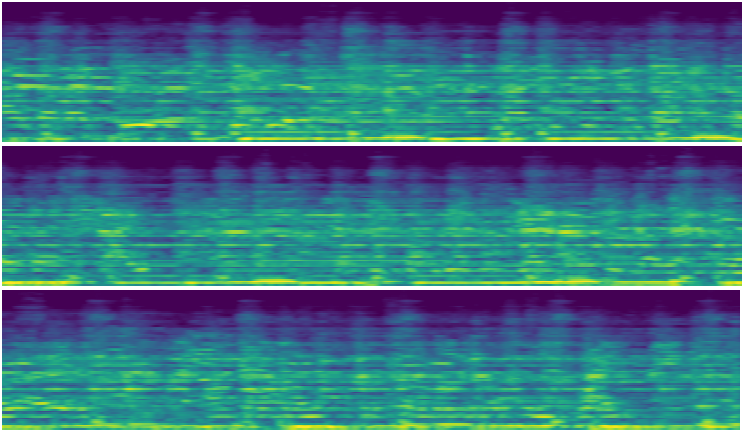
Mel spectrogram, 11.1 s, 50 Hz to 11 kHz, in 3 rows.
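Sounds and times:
bass line: 0.0s - 11.0s
strummed guitars: 0.0s - 11.0s.

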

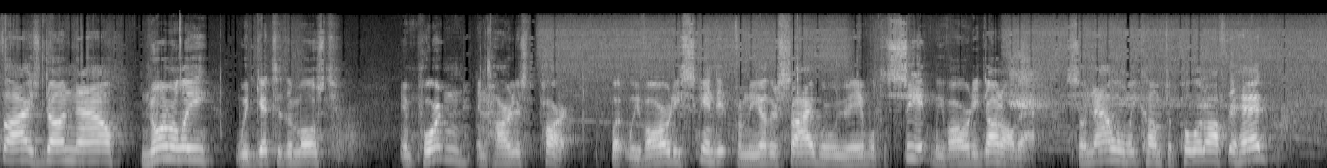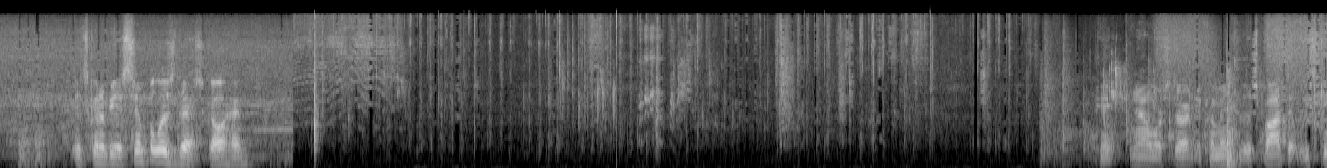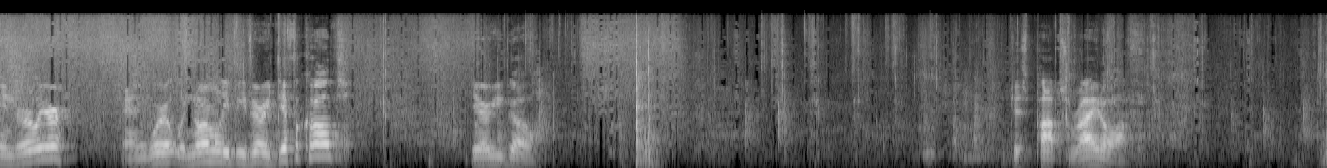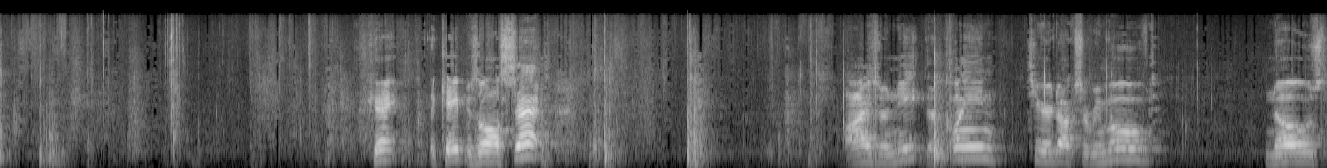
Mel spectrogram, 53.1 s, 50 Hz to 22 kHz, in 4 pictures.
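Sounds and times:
wet crackling of knife cutting hide: 16.2s - 23.7s, 31.2s - 36.0s, 37.1s - 38.7s.

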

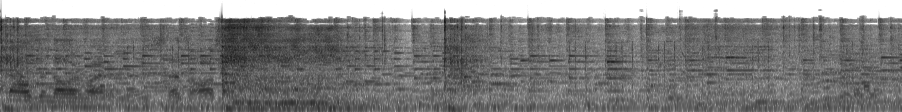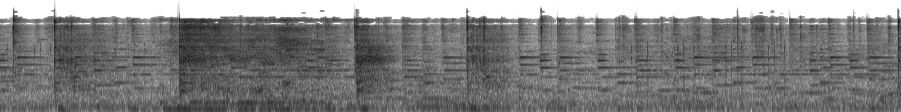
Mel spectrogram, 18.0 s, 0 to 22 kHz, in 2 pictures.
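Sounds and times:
slot machine bonus music: 0.0s - 18.0s
slot machine sound effects: 0.0s - 18.0s.

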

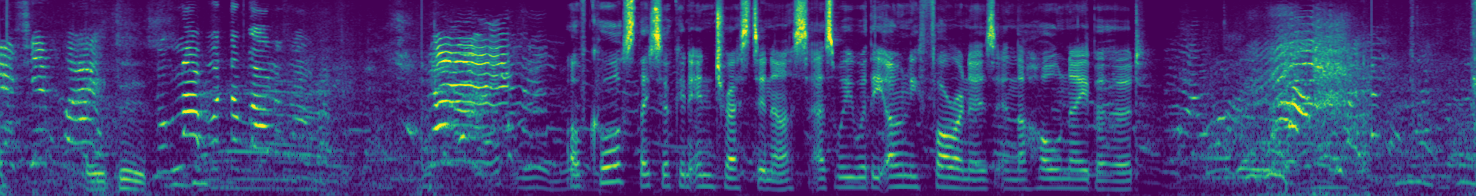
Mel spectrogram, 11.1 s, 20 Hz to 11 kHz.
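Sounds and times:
child speaking: 0.0s - 2.6s
children playing: 0.0s - 11.0s.

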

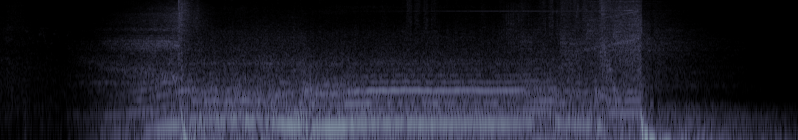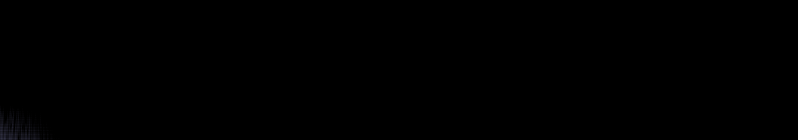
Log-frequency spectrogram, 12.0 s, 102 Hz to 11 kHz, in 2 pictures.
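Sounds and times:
car engine revving: 0.6s - 4.8s.

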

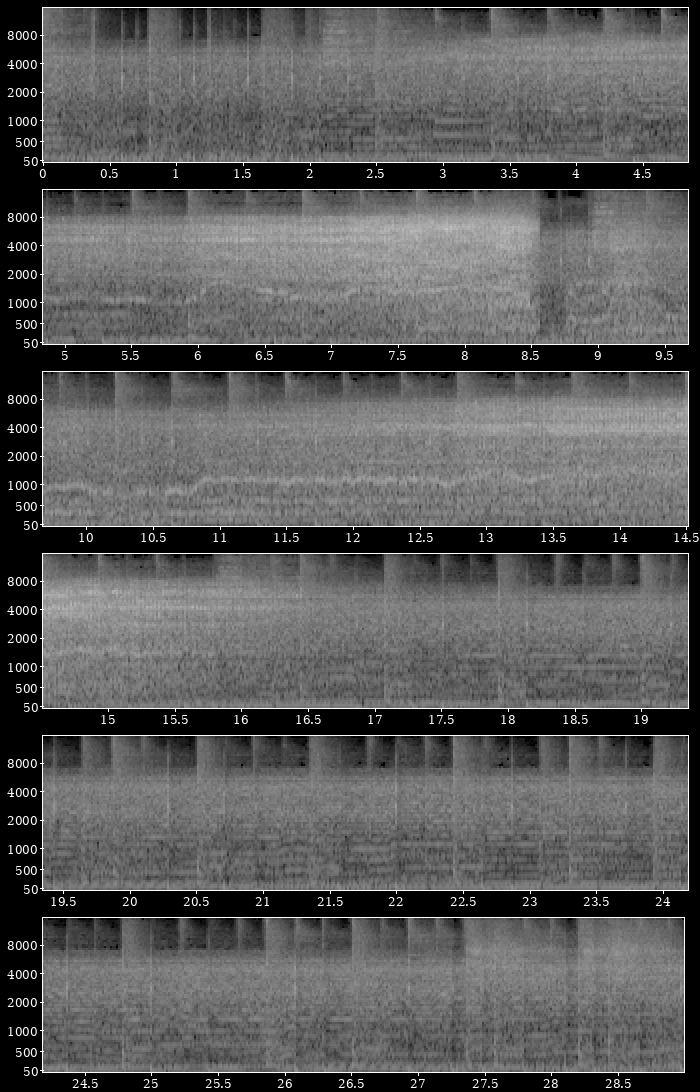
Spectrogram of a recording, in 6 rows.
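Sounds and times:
rock music: 0.0s - 29.0s
electric motor whine: 2.2s - 17.4s.

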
